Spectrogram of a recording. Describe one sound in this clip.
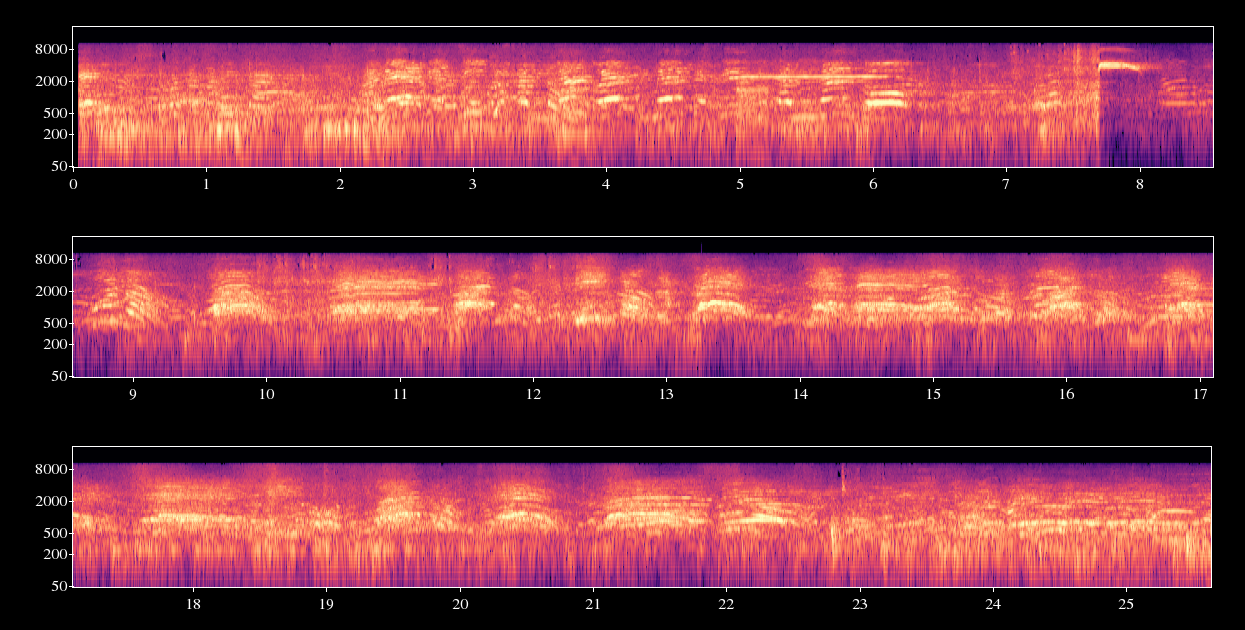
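A crowd of young children chant loudly outdoors.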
